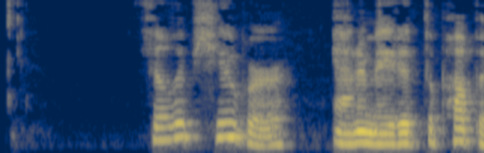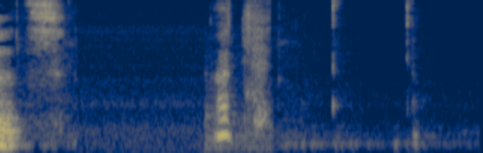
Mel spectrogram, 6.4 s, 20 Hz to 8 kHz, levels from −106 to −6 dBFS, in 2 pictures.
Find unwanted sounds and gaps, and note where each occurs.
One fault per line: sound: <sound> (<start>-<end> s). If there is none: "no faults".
sound: sneeze (4.6-5.1 s)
